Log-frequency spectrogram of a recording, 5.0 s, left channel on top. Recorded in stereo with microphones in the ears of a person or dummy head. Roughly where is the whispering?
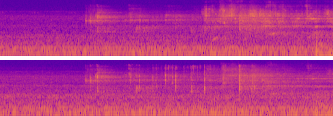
Left.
